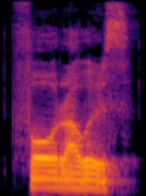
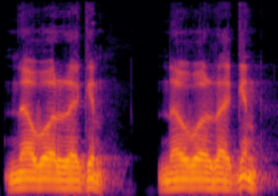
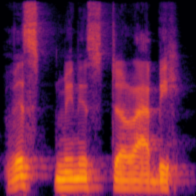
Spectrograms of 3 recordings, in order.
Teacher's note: മിനിസ്റ്റർ അബി this is called linking r what is linking r a letter r in word final position is normally pronounced before a following vowel but is silent before a following consonant as in far far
